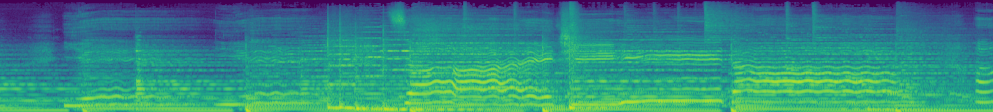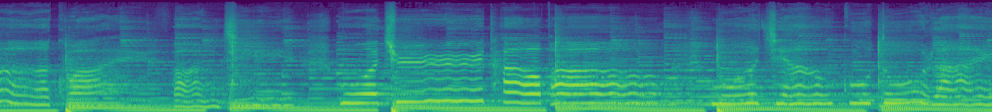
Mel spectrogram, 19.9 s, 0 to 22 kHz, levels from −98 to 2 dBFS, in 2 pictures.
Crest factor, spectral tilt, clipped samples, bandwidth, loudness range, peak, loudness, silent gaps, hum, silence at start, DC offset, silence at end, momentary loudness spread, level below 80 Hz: 14 dB; -5.5 dB/octave; under 0.1%; 20 kHz; 8 LU; 0 dBFS; -16 LUFS; none; none; 0 s; 0.2%; 0 s; 11 LU; -26 dBFS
